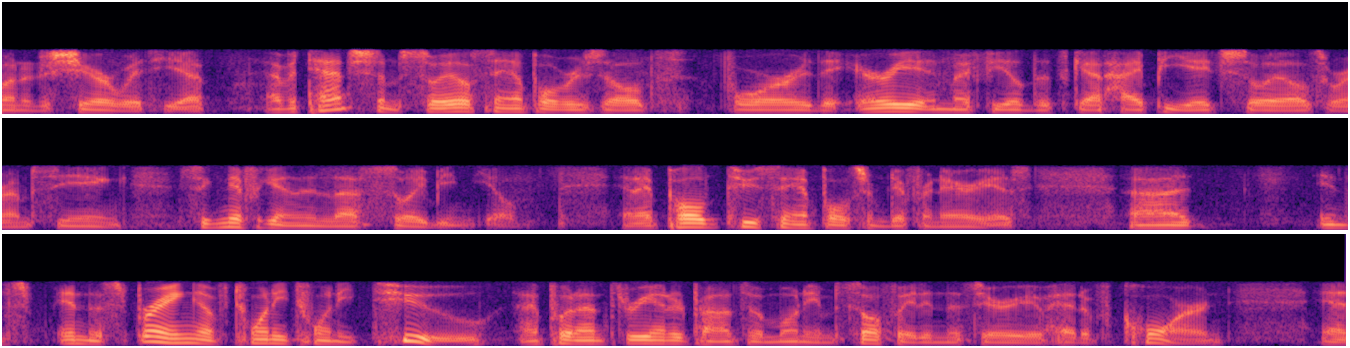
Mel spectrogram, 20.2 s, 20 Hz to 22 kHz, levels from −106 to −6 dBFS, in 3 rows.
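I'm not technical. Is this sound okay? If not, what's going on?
Yes, this is ordinary telephone-line speech in G.711 telephone coding, so the top end stops at about 3.7 kHz, with no faults.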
